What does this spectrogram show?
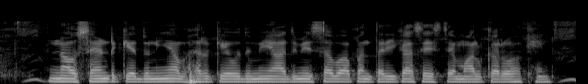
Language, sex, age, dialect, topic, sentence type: Magahi, male, 18-24, Southern, banking, statement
